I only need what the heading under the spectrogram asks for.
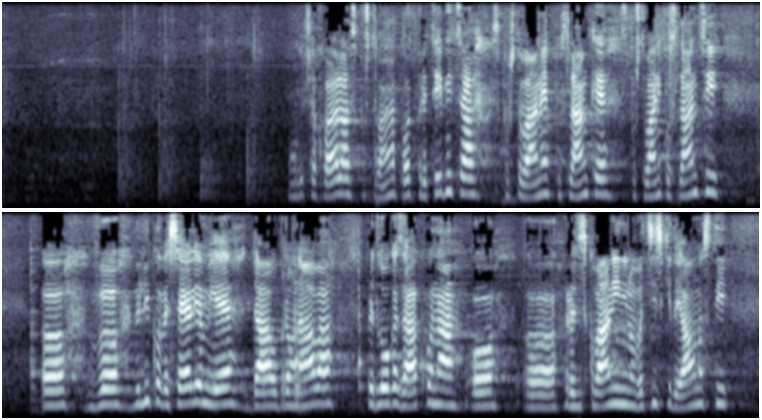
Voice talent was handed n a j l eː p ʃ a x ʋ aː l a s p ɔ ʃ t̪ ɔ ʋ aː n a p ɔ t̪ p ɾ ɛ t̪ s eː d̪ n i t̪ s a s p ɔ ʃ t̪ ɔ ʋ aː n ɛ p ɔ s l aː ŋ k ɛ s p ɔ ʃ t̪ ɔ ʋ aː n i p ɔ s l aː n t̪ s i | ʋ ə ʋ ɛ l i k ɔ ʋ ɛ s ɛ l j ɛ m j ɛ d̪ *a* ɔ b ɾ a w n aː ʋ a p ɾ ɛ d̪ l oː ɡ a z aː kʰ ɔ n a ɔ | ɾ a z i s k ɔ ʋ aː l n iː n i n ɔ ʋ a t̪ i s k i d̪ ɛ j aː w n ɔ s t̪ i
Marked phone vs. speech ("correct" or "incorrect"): correct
